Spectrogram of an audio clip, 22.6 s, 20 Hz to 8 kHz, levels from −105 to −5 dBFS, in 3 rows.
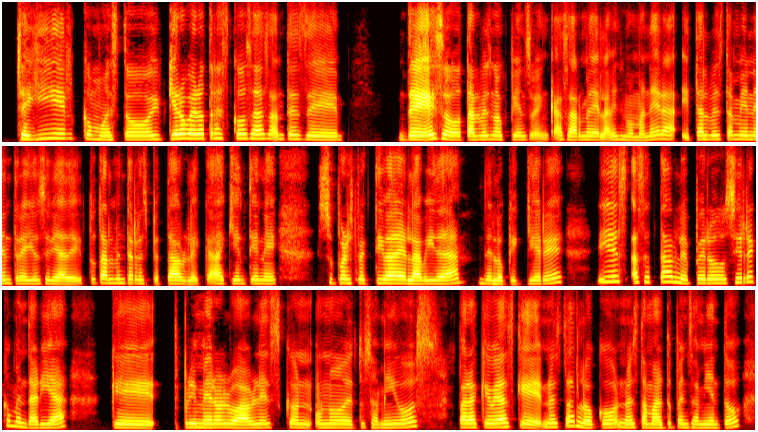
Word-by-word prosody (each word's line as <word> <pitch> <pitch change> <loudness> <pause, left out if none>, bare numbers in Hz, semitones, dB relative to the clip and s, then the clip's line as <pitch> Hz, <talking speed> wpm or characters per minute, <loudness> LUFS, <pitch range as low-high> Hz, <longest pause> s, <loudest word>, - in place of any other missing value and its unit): seguir 255 +3 0
como 210 -4 -2
estoy 205 +2 -1
quiero 245 +2 +7
ver 250 -1 +7
otras 260 +1 0
cosas 250 -1 +1
antes 225 0 -2
de 190 -3 -1 0.6
de 205 -1 +9
eso, 230 -5 +4
tal 195 -1 +3
vez 205 +1 -2
no 205 -1 -1
pienso 195 - -7
en 110 -1 -8
casarme 195 -1 -1
de 190 - -1
la - - 0
misma 185 -3 -6
manera. 200 +6 -2
Y - - -6
tal 210 0 0
vez 215 +1 -3
también 215 -1 -3
entre 205 -2 -3
ellos 190 +1 -3
sería 180 -3 0
de 170 0 -2
totalmente 220 0 -2
respetable, 185 -3 -1
cada - - -1
quien 195 0 -6
tiene 195 0 -4 0.4
su 235 - -9
perspectiva 215 -1 +2
de 205 -1 +6
la 185 -2 +6
vida, 190 +3 +2 0.2
de 200 -3 -6
lo 185 -1 +1
que 180 0 -11
quiere, 200 +8 -3 0.3
y 295 - -3
es 305 +1 -1
aceptable. 280 -4 0
Pero, 215 0 -1
sí 250 +2 -1
recomendaría 215 -9 -1 0.4
que 185 -2 0 0.3
primero 210 -1 +1
lo 195 -3 +3
hables 195 +3 +1
con 195 -2 -5
uno 195 0 -3
de 190 -1 -2
tus 200 +1 -11
amigos, 200 +8 -4 0.2
para 205 0 +3
que 210 - -3
veas 220 +2 +4
que 190 -2 0
no 215 - -4
estás 260 +5 -2
loco, 200 -1 -1
no 200 - -2
está 205 0 -3
mal 195 0 0
tu - - -10
pensamiento, 195 +3 -5
205 Hz, 185 wpm, -23 LUFS, 195-225 Hz, 0.6 s, de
